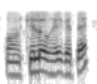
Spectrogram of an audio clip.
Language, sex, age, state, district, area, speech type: Odia, male, 18-30, Odisha, Koraput, urban, conversation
